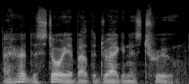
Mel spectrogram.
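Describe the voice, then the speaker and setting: Casting: laconic fantasy mercenary for a game, gruff growl, low register, flat delivery. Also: male voice, quick pace. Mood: cool, probing. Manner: terse, flat, unbothered. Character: gruff, laconic, world-weary male monster-hunting witcher. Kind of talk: video game dialogue acting.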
